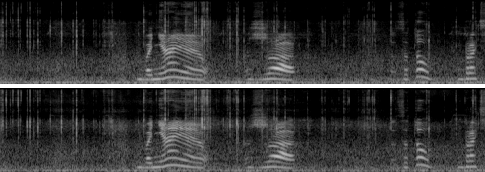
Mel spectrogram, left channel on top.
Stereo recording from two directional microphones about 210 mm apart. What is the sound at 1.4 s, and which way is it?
Speech, 5° left (ahead or behind).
